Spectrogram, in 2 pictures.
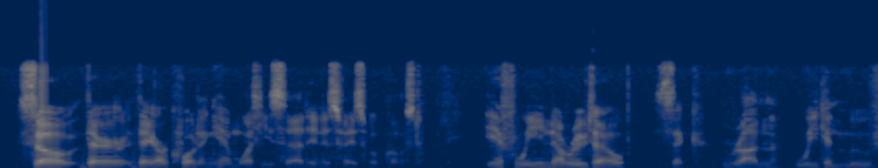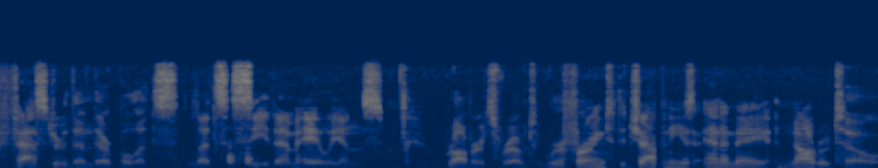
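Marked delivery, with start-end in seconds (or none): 3.6-9.4 serious, straight-voiced, dead straight read. Reading a quoted Facebook post aloud with a straight, deadpan voice. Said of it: "when I read it with a straight voice".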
